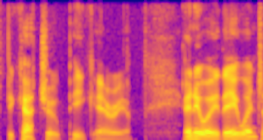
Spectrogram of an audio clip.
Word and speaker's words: Picacho: area and it's looks like it should be pronounced Pikachu it's not it's Pikachu Pik area anyway they went out for a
